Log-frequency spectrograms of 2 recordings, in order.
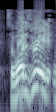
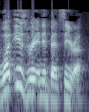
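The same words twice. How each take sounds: First: Said in the usual way. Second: "is" picked out as the key word of the question; stress on IS. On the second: Real, not acted. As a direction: lean on "is" when asking it over. Repeats question, stressing the verb.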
